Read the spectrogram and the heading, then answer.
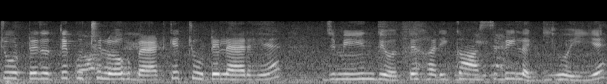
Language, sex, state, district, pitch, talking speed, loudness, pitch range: Punjabi, male, Punjab, Pathankot, 245 Hz, 195 wpm, -15 LUFS, 225-265 Hz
